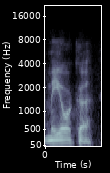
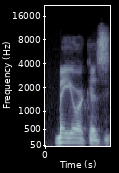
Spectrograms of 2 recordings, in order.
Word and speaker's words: Mayorkas: press briefing with uh majorca um hopefully i'm pronouncing his last name but anyway uh right marcus mayorkas yes thank you mayorkas so he's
